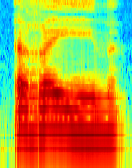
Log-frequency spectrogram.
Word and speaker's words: غين: Letter غين, غين. This is the same letter as the French R sound.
